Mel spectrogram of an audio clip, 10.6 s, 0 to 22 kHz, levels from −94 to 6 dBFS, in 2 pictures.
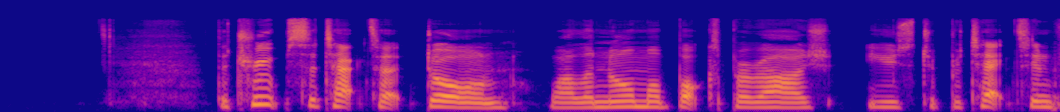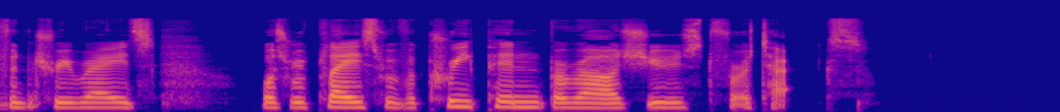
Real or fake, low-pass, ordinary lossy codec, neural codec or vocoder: real; 10.8 kHz; none; none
